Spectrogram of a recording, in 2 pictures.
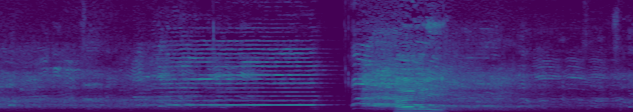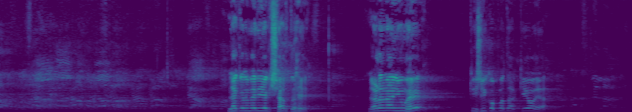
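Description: A man speaks through a microphone with fervour, his words ringing out over loudspeakers.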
